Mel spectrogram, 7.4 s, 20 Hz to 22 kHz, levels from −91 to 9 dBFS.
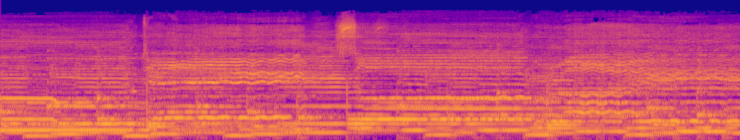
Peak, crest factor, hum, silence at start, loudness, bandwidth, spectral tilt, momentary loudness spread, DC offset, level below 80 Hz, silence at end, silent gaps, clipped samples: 0 dBFS; 12 dB; none; 0 s; -11 LUFS; 16 kHz; -3 dB/octave; 2 LU; under 0.1%; -50 dBFS; 0 s; none; under 0.1%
